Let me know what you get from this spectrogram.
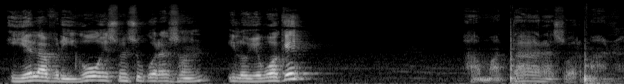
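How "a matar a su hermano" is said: whispered. Real, not acted. Dramatic climax of murder.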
